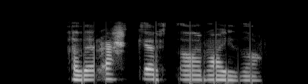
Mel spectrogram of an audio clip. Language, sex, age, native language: Icelandic, male, 8, Icelandic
